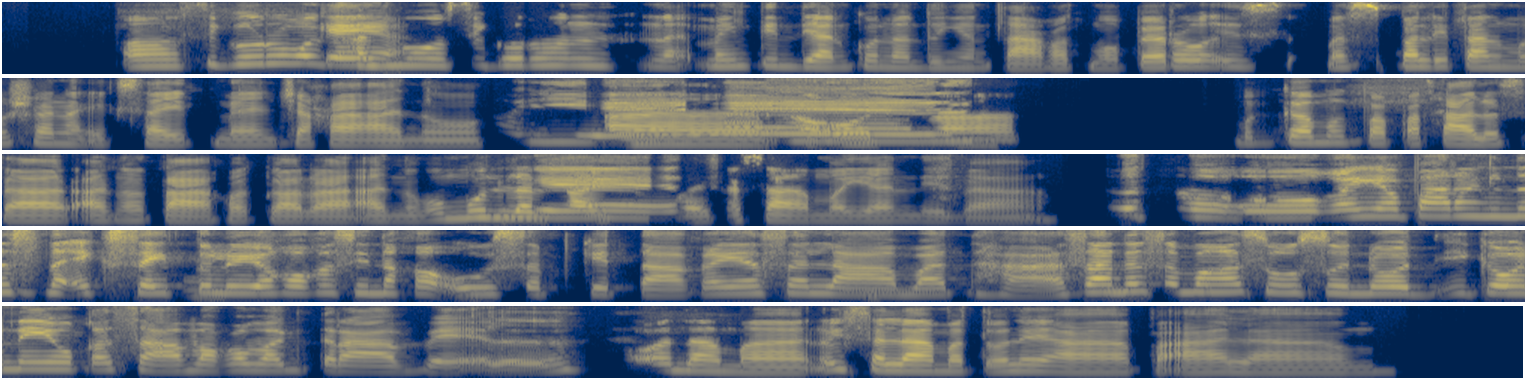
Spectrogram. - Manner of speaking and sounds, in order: drawn out: "Yes"; other background noise; tapping; static
- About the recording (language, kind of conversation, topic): Filipino, unstructured, Ano ang maipapayo mo sa mga gustong makipagsapalaran pero natatakot?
